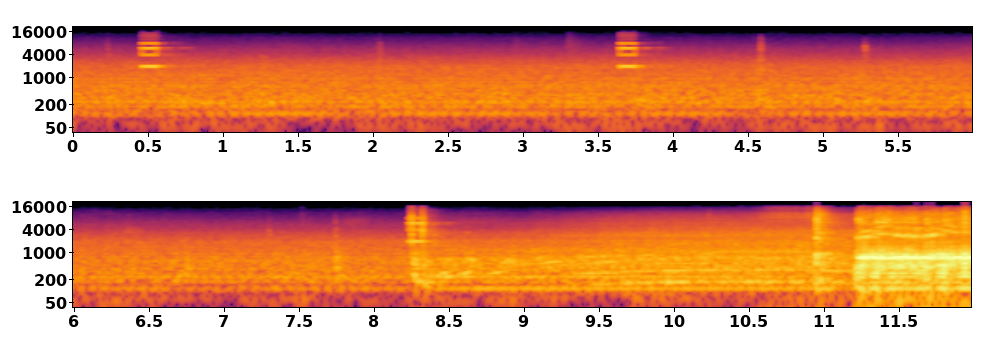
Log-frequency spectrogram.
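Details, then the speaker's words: Sharp microwave oven run empty with a loud, harsh buzz and crackling after two keypad beeps, heavy sparks arcing inside; microwave arcing. "you're getting a loud spark allows packing noise again so again again heavy spark and a low noise"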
